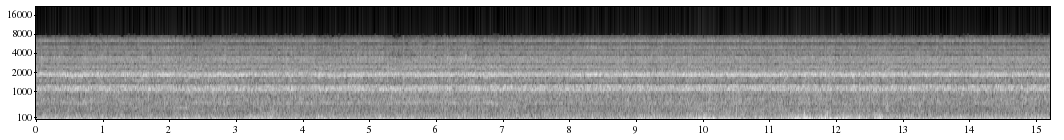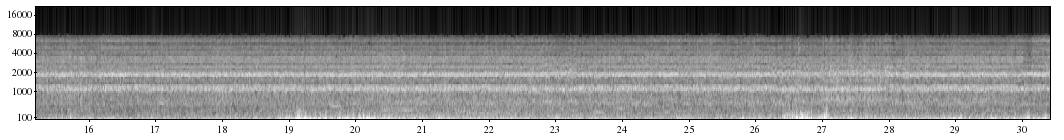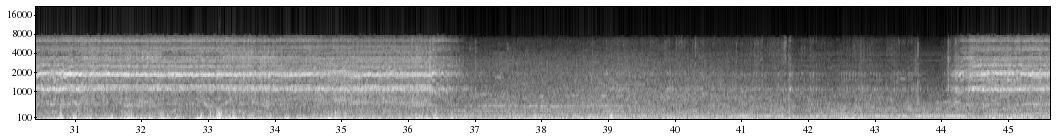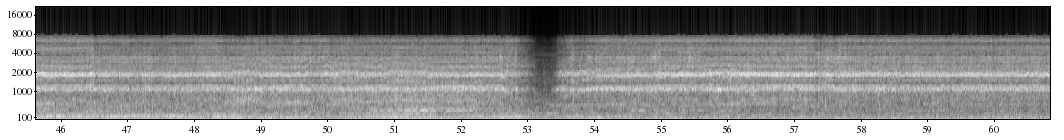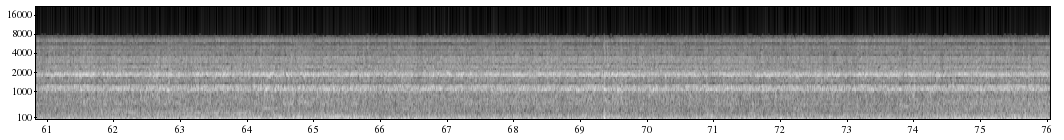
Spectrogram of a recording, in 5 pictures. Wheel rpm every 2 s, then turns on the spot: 160, 160, 160, 160, 160, 160, 160, 160, 160, 160, 160, 160, 160, 160, 160, 160, 160, 160, 50, 10, 20, 20, 120, 160, 160, 160, 100, 150, 160, 160, 160, 160, 160, 160, 160, 160, 160, 160.
38-44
